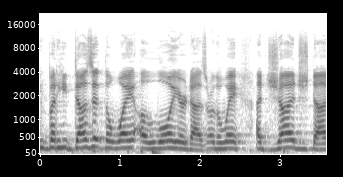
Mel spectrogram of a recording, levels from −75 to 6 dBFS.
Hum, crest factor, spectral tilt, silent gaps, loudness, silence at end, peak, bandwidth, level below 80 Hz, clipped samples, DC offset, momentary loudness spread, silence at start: none; 16 dB; -4.5 dB/octave; none; -24 LUFS; 0 s; -8 dBFS; 15 kHz; -54 dBFS; under 0.1%; under 0.1%; 5 LU; 0 s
